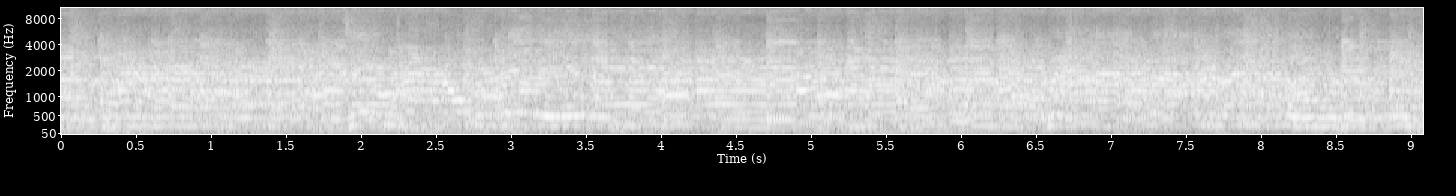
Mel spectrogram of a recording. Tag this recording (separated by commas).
Rock and roll, Guitar, Singing, Music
